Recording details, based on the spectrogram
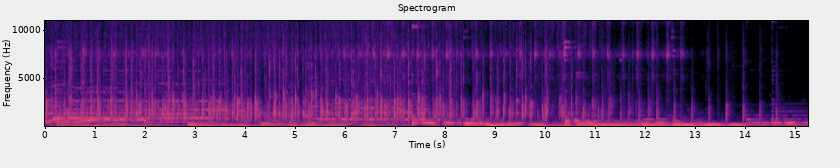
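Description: A church congregation at a French-language worship service claps and cheers in a sustained wash of applause, mixed with held keyboard or organ chords that continue underneath.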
